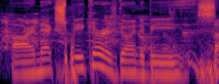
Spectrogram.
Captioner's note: laughter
